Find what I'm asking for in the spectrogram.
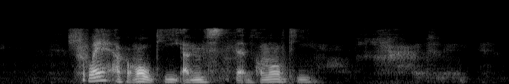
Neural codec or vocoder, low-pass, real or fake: codec, 16 kHz in and 24 kHz out, 0.6 kbps, FocalCodec, streaming, 4096 codes; 5.4 kHz; fake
